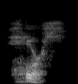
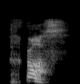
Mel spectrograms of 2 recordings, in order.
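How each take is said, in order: First: The R sound comes after the vowel. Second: The R sound comes before the vowel. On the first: This is the English-side dialect form. "the local dialect still pronounces pronounces the word horse as horse" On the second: This is the Danish or Norse-side dialect form. "So the R moved forward"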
